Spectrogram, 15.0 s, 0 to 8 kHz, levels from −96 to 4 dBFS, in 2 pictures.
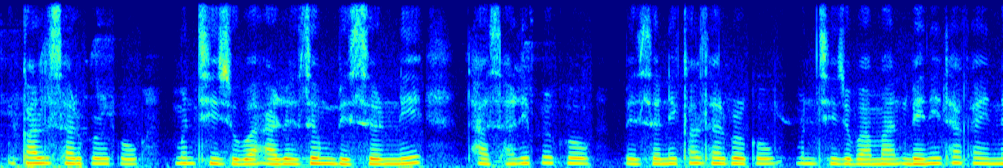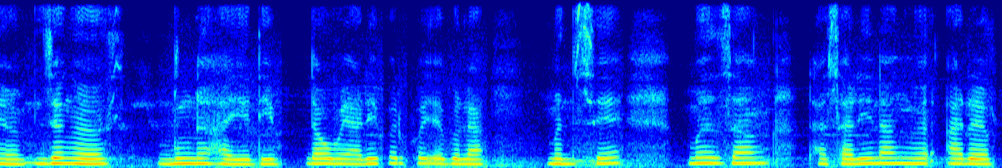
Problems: constant background noise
